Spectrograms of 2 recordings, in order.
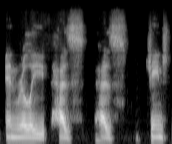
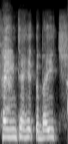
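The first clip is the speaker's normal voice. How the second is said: higher pitched Kiwi accent attempt; 10 semitones higher than usual. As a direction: Kiwi accent, pushed up high. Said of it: "That good?".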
